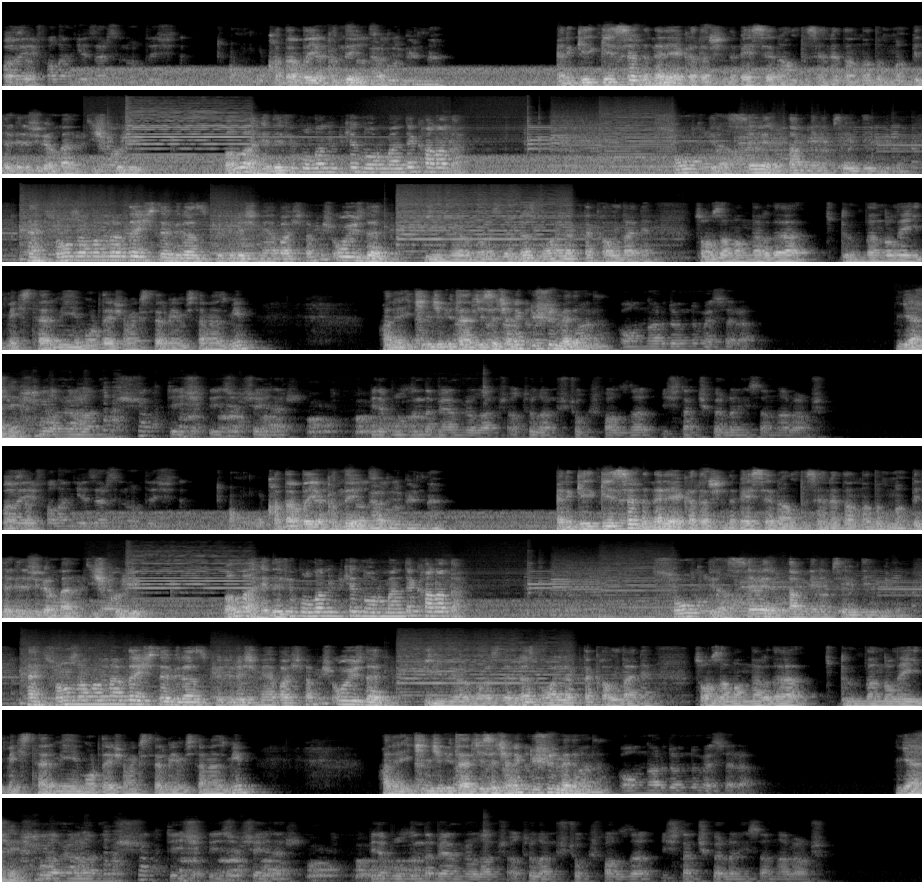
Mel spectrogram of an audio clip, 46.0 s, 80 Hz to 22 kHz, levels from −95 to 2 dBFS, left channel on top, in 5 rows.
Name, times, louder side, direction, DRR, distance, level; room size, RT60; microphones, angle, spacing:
voice 1, 0.0-1.7 3.1-4.0 5.7-7.4 9.1-10.6 15.0-15.4 16.1-17.8 19.0-20.0 31.7-33.5 33.8-35.1 36.6-39.8 40.5-45.0, right 1 dB, 45° right, -4 dB, 1.0 m, -42 dB
sound 1, 0.6-16.8, left 4 dB, 90° left, 0.3 m, -39 dB
voice 2, 2.3-4.4 5.5-10.6 11.4-13.8 15.7-22.3 22.6-26.3 26.8-30.0 31.4-33.6 36.5-37.0, equal, 70° right, -2 dB, 1.5 m, -28 dB
sound 2, 10.0-25.2, left 2 dB, 30° left, 0.7 m, -41 dB
sound 3, 36.6-41.6, equal, 15° left, 1.1 m, -46 dB
3.5 x 3.5 x 2.4 m, 0.39 s
head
